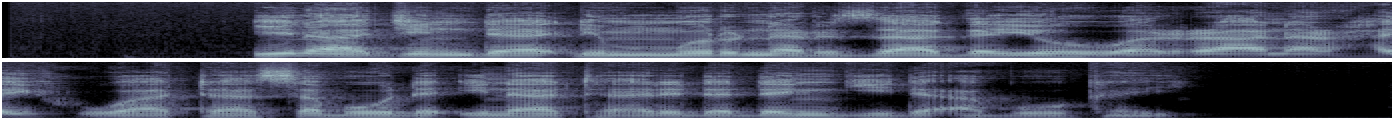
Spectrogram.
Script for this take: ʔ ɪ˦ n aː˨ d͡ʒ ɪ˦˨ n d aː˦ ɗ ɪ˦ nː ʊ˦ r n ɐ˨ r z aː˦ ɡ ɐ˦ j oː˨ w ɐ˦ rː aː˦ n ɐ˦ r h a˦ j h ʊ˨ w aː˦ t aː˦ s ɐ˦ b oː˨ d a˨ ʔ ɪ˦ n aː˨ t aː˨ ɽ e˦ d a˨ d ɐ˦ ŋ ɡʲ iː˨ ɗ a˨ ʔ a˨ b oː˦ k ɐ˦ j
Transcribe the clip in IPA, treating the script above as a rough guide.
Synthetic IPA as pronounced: ʔ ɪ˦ n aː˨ d͡ʒ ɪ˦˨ n d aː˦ ɗ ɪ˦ mː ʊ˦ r n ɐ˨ r z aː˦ ɡ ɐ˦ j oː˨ w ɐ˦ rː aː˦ n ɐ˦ r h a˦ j h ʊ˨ w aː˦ t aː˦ s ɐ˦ b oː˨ d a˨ ʔ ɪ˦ n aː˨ t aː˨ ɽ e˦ d a˨ d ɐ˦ ŋ ɡʲ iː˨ d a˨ ʔ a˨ b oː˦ k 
